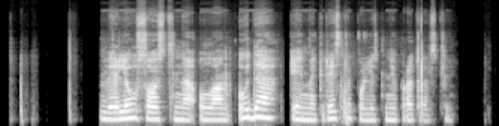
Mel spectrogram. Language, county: Lithuanian, Alytus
